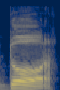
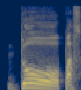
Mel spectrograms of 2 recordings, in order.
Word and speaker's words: door: Ici aussi, vous n'allez pas prononcer le R comme door. Non. On va donc dire do parce que le symbole que vous voyez ici remplace le O et R.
